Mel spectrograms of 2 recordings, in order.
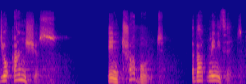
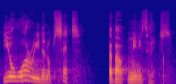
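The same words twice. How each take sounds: First: Slow, weighing each word, you're high; slow, stressed quote. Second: Said in the usual way. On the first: Shown as a demonstration. Preacher quoting Jesus to his congregation, slow and stressed. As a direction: let each phrase land, slowly. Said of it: "He said". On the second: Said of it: "he said".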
